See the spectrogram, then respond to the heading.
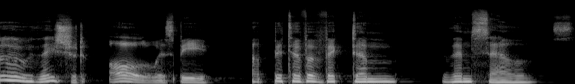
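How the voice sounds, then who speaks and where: A man's put-on character voice, dramatic and theatrical, at a very slow pace with lively intonation and a dry, close sound with no echo. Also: very clean recording, silent background. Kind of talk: audio roleplay. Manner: dramatic, theatrical.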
